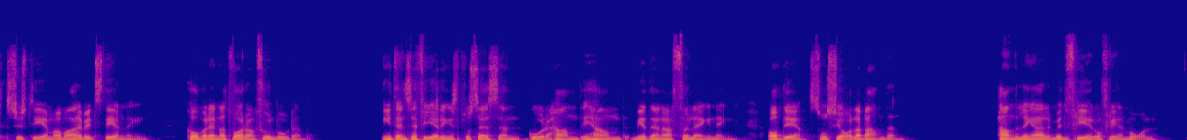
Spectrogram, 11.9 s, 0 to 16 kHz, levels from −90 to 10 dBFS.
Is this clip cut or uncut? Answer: uncut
